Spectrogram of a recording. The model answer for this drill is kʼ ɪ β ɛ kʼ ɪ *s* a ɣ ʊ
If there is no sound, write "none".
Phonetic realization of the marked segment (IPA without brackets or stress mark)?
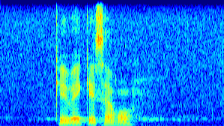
s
